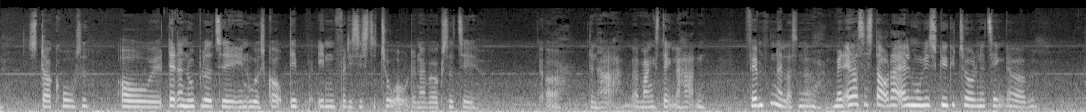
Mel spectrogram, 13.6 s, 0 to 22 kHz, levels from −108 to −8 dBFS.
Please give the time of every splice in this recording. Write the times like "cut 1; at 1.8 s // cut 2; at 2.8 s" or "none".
cut 1; at 6.7 s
